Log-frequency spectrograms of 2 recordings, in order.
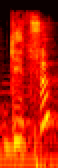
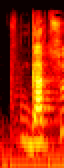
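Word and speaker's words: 月: Et en japonais, eh bien, il faut mettre d'abord les mois, donc getsu, et ensuite le jour, nichi. Gatsu, pardon, je crois que j'ai mal prononcé.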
